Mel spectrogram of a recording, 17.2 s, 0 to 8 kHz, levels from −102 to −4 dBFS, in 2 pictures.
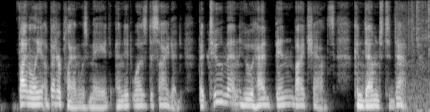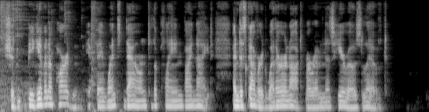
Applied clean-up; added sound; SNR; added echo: classical method WPE with log-MMSE.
